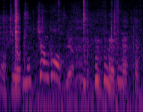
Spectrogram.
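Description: A person talking, the words not made out, with a low steady rumble underneath.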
